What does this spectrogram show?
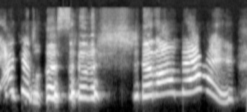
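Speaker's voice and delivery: high, loud mock rapture with a laugh; joking self-admiration. Raving about her own voice, joking rapture. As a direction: gush loudly, hamming up the self-love. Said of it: "partially joking".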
